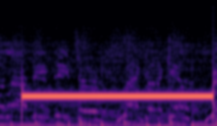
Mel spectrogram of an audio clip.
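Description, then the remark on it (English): A single loud censor beep, a steady mid-pitched pure tone holding for about two and a half seconds, with muffled conversation continuing faintly underneath it. “I'll beep this shit out.”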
